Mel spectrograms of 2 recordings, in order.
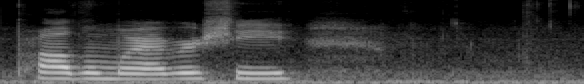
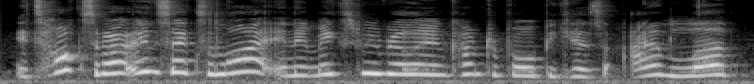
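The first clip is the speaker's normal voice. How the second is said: squeamish rise; 9 semitones higher, 8 dB louder than usual. Real, not acted. Insects make her uncomfortable.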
